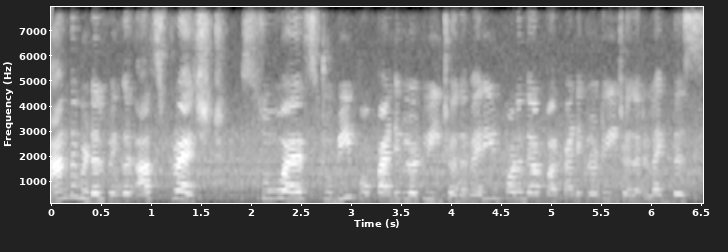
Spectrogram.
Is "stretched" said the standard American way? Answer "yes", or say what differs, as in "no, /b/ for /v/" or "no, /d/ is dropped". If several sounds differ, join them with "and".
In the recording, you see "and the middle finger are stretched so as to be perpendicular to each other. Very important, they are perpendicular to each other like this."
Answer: yes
